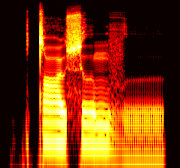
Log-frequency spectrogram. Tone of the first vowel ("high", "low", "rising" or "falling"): high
